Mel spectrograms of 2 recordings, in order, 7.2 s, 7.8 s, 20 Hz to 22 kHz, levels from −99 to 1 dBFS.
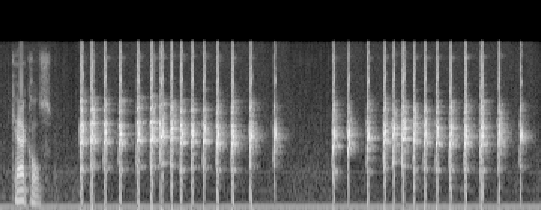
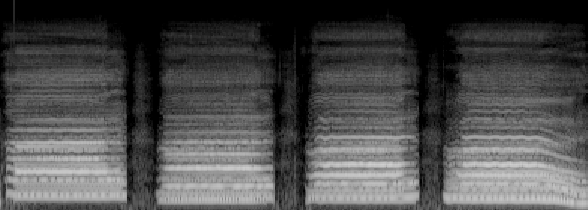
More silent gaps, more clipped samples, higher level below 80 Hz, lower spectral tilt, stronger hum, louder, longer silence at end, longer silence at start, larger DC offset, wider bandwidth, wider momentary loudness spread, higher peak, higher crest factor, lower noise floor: neither; first, 3% vs under 0.1%; first, -36 dBFS vs -72 dBFS; second, 0 dB/octave vs -7.5 dB/octave; neither; first, -7 LUFS vs -22 LUFS; first, 0.2 s vs 0 s; about the same, 0.2 s vs 0.1 s; first, 0.4% vs under 0.1%; second, 11 kHz vs 13.5 kHz; second, 8 LU vs 13 LU; first, 0 dBFS vs -10 dBFS; about the same, 10 dB vs 14 dB; second, -39 dBFS vs -44 dBFS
